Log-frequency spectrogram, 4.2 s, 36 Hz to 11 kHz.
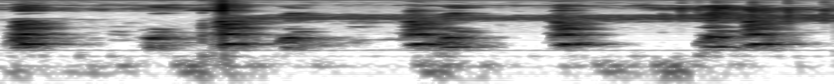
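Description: A dog in the Roblox game 99 Nights in the Forest barks about six times in a quick, evenly spaced run, close and clear with no talk over it.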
